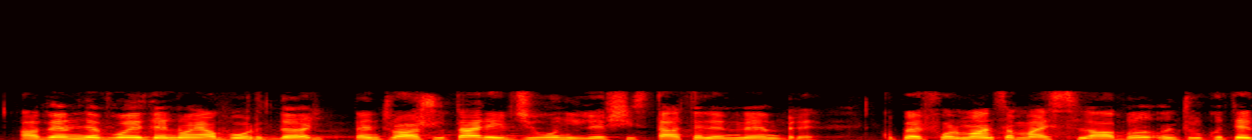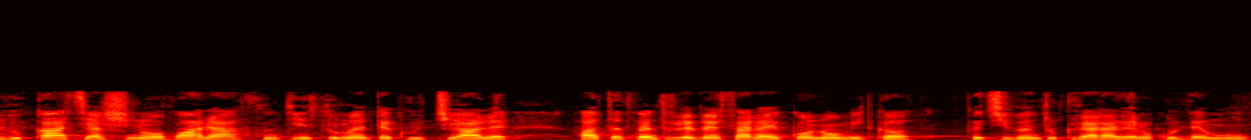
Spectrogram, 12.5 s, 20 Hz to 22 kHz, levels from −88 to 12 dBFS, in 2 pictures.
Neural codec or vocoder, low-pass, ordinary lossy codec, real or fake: codec, 16 kHz, 2 kbps, FreqCodec, larger model; none; none; fake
